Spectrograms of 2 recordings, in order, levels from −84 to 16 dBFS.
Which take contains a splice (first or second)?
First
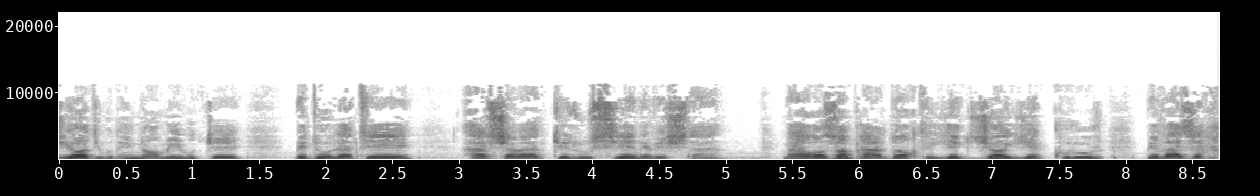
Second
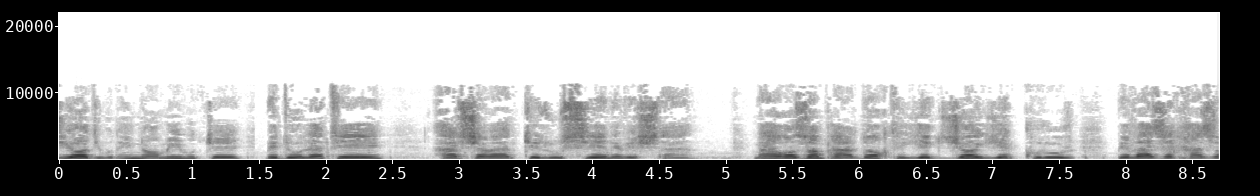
second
